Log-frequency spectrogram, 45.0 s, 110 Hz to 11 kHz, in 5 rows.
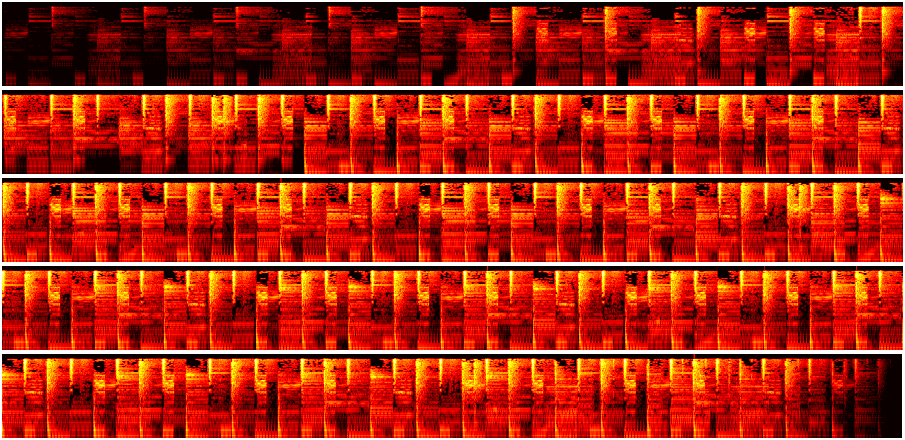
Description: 2005 nervous fast instr.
